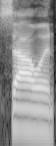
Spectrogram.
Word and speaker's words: Samhain: abbreviation of the word Samhain, which is spelled in a way that if you tried to pronounce it outright, you would sound like Dr. Loomis from Halloween 2.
